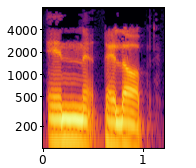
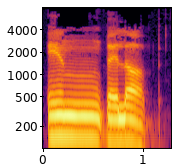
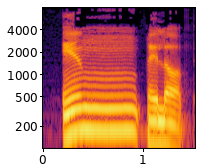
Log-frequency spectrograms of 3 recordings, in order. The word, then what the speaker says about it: انقلاب: یا در انقلاب، نون در قاف، کسی نمیگه انقلاب، میگیم انقلاب، انقلاب.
